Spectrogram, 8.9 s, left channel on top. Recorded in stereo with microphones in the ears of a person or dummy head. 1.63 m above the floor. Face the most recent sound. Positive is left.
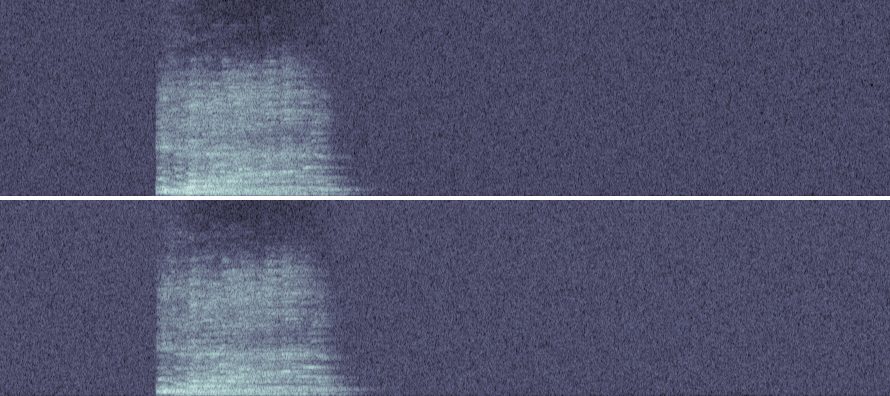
turn(degrees=45)  # may be behind; listen again after turning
